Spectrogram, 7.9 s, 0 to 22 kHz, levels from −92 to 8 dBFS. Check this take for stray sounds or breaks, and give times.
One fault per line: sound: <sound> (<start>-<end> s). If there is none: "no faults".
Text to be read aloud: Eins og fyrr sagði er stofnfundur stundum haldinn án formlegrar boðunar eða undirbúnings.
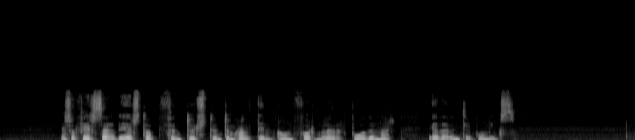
no faults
